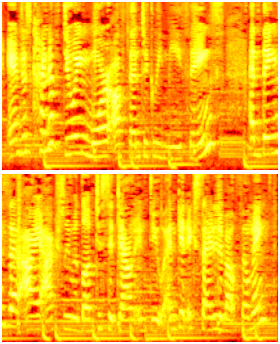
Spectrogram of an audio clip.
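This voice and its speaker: A young woman with a congested, stuffy voice from a cold, chatting casually to her channel, full of "like" fillers and earnest asides. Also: on the high side. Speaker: YouTuber. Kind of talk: casual storytime vlog.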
